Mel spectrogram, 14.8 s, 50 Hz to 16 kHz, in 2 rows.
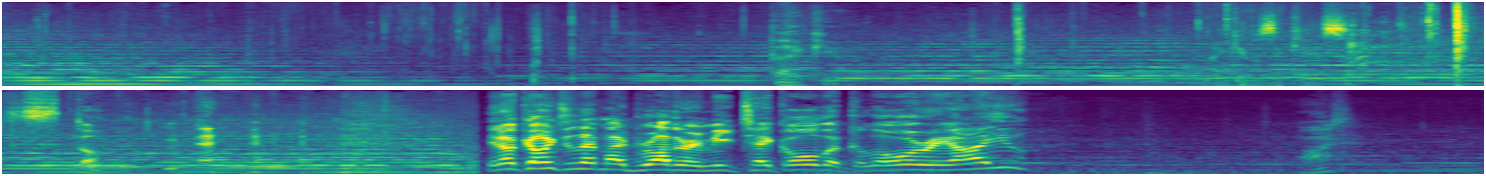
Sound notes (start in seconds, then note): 8.0 both laugh; 8.0 giggles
